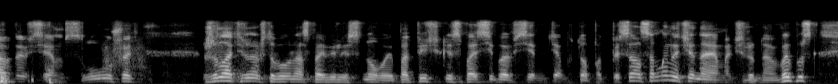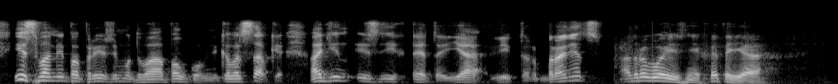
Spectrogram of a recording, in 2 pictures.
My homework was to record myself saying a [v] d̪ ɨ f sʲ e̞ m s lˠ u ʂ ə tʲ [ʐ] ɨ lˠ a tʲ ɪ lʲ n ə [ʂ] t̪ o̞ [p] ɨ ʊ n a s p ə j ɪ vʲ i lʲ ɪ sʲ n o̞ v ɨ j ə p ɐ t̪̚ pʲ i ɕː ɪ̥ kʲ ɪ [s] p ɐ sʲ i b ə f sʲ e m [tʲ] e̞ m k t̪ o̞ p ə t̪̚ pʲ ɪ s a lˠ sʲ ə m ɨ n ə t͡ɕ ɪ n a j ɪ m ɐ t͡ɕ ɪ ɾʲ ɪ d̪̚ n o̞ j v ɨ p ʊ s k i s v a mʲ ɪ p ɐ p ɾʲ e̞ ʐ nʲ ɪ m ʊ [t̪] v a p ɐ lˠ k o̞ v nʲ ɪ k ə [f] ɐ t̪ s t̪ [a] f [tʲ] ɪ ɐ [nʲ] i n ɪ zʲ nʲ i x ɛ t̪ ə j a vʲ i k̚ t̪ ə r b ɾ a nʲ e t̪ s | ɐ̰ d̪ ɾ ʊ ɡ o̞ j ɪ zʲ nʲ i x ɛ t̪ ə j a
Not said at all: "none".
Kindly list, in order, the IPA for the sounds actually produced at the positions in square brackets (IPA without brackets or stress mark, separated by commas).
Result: v, ʐ, ʂ, b, s, tʲ, d̪, v, a, kʲ, dʲ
